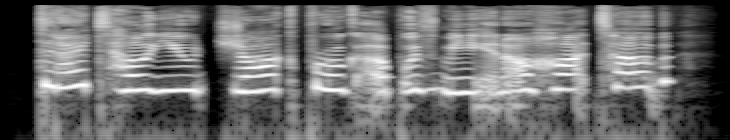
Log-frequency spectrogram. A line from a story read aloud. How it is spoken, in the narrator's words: Mom gasped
